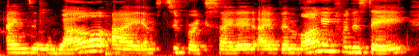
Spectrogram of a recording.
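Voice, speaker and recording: A woman in her late thirties speaks as a podcast guest. Her voice sits at a middle pitch. She tells personal stories in an animated, emphatic manner, acting out bits of dialogue. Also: moderate pace, poor audio. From United States and Sweden. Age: late 30s. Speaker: podcast guest, sales professional. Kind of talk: personal storytelling in an interview.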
